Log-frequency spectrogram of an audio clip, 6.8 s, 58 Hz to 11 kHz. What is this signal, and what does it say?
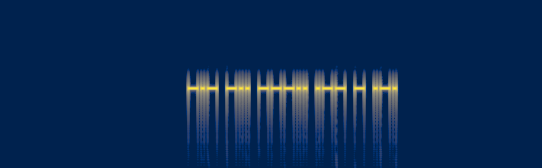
Morse code, heard as a keyed tone, about 31 wpm, 700 Hz. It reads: KD8WTR
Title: USA Call Signs - 6 Characters - Repeated 3x - 30wpm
